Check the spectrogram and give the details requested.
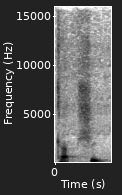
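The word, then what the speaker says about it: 값이: silent, pays off, because here the shiot actually gets pronounced. This is kapshi.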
